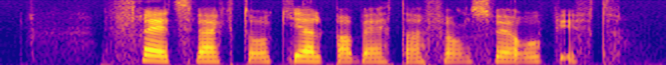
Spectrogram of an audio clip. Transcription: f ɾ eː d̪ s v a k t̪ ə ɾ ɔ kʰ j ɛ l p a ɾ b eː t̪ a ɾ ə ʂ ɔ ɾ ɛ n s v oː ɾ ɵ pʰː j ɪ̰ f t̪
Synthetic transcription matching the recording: f ɾ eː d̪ s v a k t̪ ə ɾ ɔ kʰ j ɛ l p a ɾ b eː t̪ a ɾ ə f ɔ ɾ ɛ n s v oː ɾ ɵ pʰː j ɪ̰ f t̪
